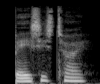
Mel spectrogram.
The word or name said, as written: basistøj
